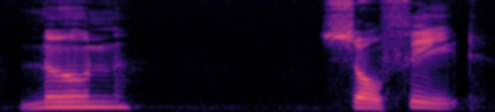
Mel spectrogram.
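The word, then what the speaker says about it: nun sofit: a noon so feet remember this u is pronounced oo noon so feet okay noon so feet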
